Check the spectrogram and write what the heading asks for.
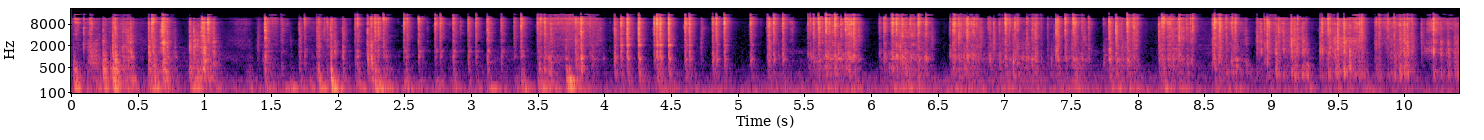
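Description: Long acrylic fingernails tapping and scratching on a car's plastic dashboard trim and air-vent slats, a rapid, irregular run of sharp clicks and taps.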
